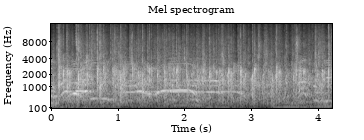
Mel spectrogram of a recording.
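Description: A theatre audience applauds loudly for a performer, dense continuous clapping filling the whole stretch with a few tonal whistles or cheers rising over it and some voices mixed in.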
